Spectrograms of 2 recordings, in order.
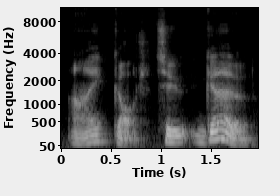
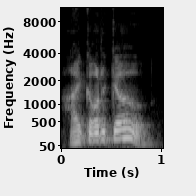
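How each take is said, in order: First: Got and to are said as separate words. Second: Got to is run together quickly as gotta.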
